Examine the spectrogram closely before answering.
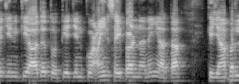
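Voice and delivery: ordinary talk, nothing marked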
